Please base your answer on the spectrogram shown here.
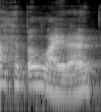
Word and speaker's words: Hippolyta: particular episode, we saw Hippolyta, that's how they pronounce it here. I've heard other pronunciations, but I'm gonna go with Hippolyta because that's how they pronounced it here.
